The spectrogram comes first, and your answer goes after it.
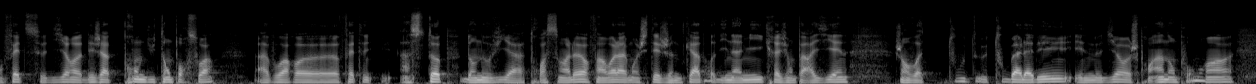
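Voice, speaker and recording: The recording is very clean, with a silent background. A man speaks slowly-ish at a fairly low pitch, his intonation fairly even and his pace fairly slow. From France, Charente (Cognac). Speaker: entrepreneur. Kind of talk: interview. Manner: hesitant, many fillers.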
